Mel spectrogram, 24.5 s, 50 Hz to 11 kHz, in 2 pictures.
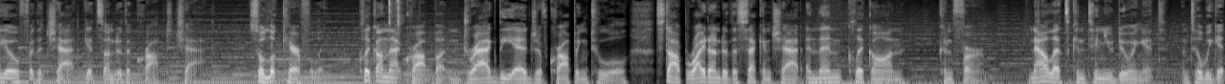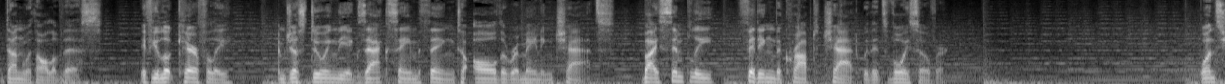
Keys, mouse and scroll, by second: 1.4 space, 1.5 space, 2.4 ctrl+b, 13.5 ctrl+b, 14.0 space, 14.4 space, 15.8 space, 16.2 space, 20.0 space, 20.2 space, 22.1 ctrl+space, 22.6 ctrl+space, 22.9 ctrl+space, 23.2 Delete, 23.3 ctrl+b, 23.5-24.5 typing, 23.5 ctrl+b, 23.8 ctrl+b, 23.8 Delete, 23.8 ctrl+b, 24.0 ctrl+b, 24.1 ctrl+b, 24.1 Delete, 24.2 Delete.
